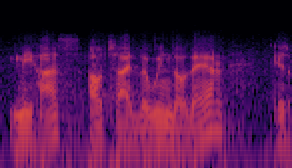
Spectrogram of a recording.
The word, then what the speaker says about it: Mijas: near the southern coast it is pronounced Mias for most of my boys Mias outside the window There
